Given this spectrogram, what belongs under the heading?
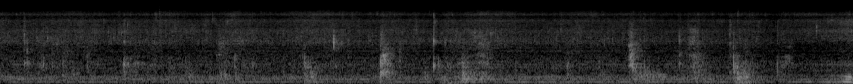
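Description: Mutton frying with ginger garlic paste in a karahi, a steady close sizzle with occasional scraping stirs throughout and no talking.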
